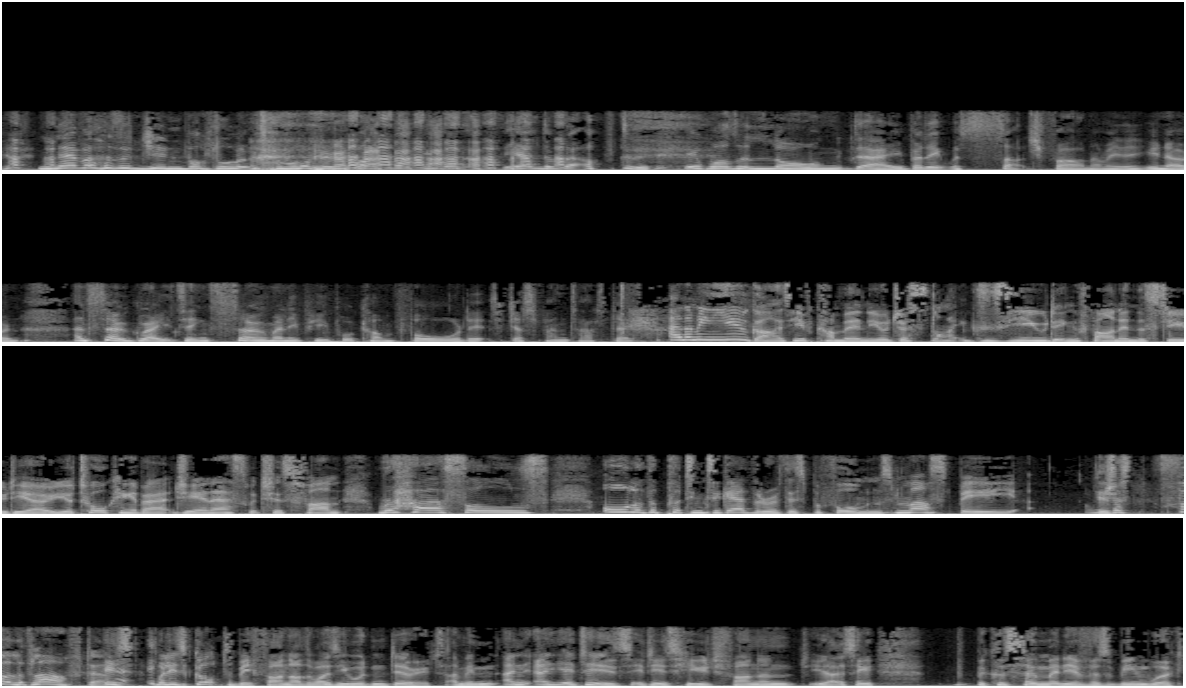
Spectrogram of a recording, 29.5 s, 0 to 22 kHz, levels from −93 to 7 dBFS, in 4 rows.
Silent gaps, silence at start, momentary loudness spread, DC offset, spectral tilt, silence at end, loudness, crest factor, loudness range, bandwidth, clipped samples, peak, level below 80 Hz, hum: none; 0 s; 7 LU; 1%; -5 dB/octave; 0 s; -24 LUFS; 12 dB; 3 LU; 8 kHz; under 0.1%; -10 dBFS; -44 dBFS; none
